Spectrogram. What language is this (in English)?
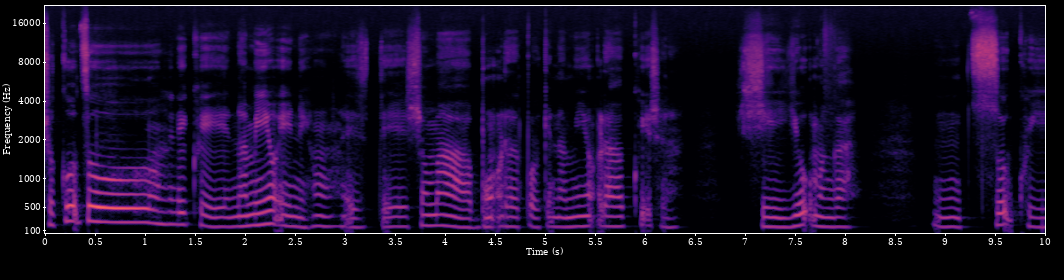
Tlacoapa Me'phaa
